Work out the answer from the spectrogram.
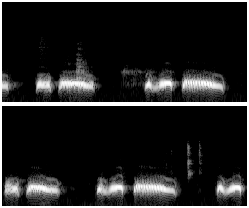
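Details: Thổ sấm-style spotted dove cooing: repeated pairs of a short hooting note and a longer descending coo, spaced by short silences, with a faint high click near the end.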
